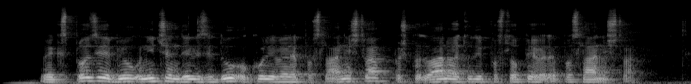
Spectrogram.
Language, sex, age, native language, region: Slovenian, male, 30-49, Slovenian, Savinja region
